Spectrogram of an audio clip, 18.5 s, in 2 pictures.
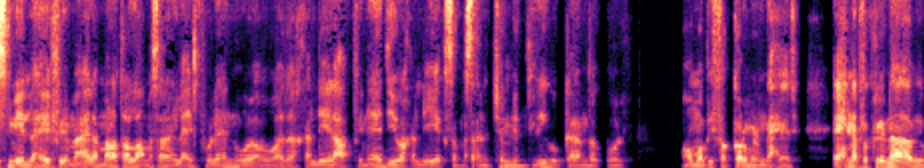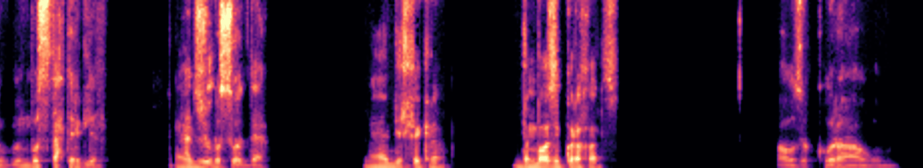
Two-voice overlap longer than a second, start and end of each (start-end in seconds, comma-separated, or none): none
